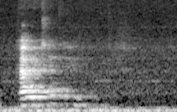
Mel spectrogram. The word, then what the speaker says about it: Coutu: I pronounce her name wrong every time. Coutu?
